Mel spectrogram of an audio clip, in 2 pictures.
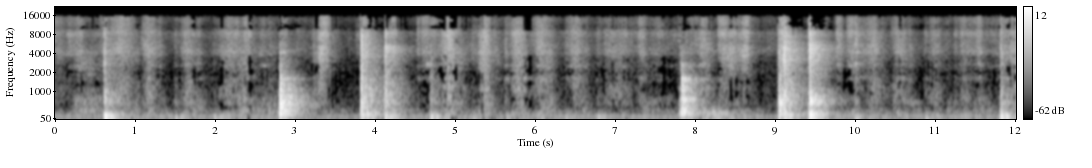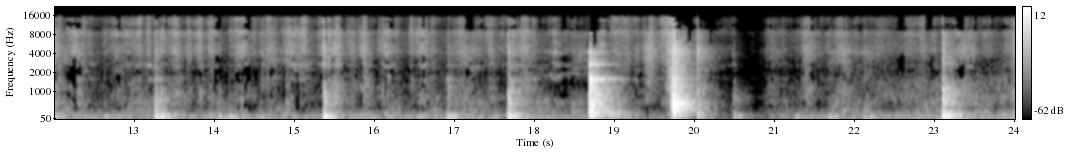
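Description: Wooden rolling pin rolling over laminated dough and knocking on a granite countertop: irregular knocks about every second or two, two louder ones close together about three-quarters of the way through.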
